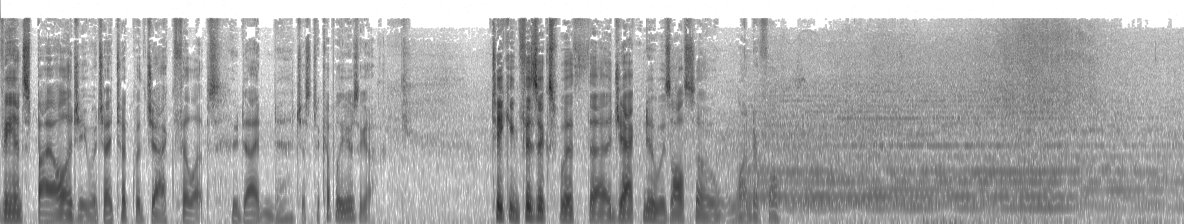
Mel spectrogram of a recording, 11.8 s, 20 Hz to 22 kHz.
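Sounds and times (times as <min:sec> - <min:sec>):
speech: 0:00.0 - 0:04.2, 0:04.9 - 0:08.1
Norfolk Southern train whistle blowing: 0:07.4 - 0:11.8.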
